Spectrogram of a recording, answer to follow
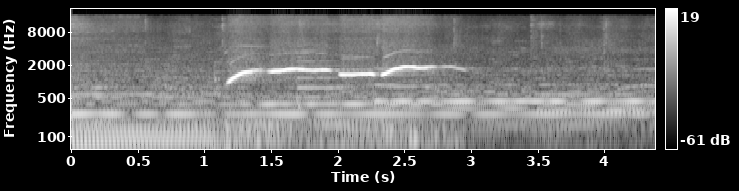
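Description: Electronic keyboard holding soft sustained chords. About a second in, the deep low notes drop away and a high, pure, whistle-like melody enters, scooping up into its notes and sliding between them for a phrase of about two seconds.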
